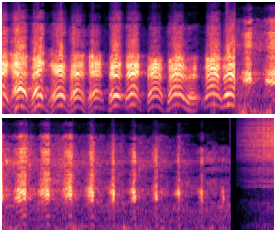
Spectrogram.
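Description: A man laughing loudly in quick pitched pulses that rise and fall, for about two seconds. Then a softer, quick, even patter over a low hum.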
